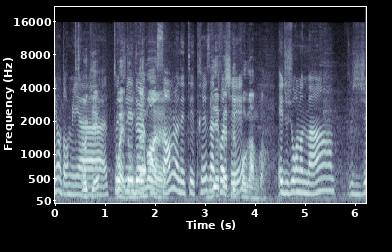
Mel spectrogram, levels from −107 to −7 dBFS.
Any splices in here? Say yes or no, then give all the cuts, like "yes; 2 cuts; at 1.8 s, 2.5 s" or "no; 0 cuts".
no; 0 cuts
